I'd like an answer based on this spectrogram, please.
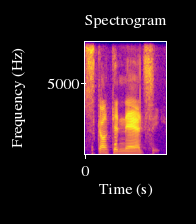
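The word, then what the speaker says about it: Skunk Anansie: A group called Skunk and Nancy. That's the name. That's how the name is pronounced.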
